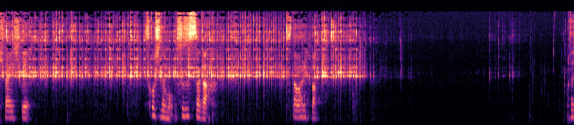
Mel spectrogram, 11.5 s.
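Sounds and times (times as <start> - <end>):
speech: 0.0 - 0.8, 3.0 - 4.4, 5.8 - 6.5
ice cubes rattling in a glass: 0.0 - 8.3, 9.8 - 10.5.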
